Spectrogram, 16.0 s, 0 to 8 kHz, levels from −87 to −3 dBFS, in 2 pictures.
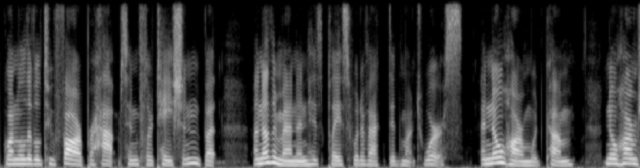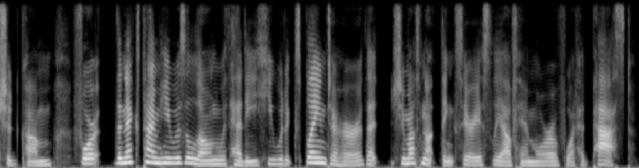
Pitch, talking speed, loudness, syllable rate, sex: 200 Hz, 205 wpm, -19 LUFS, 5.0 syllables/s, female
